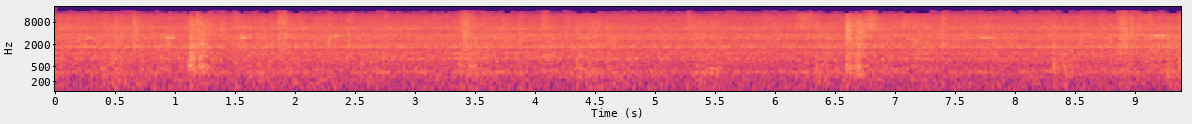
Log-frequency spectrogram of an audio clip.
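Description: E721-0 series electric multiple unit running at speed, heard from inside the car: a steady rumble of wheels on rail, with sharp clacks about three times.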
